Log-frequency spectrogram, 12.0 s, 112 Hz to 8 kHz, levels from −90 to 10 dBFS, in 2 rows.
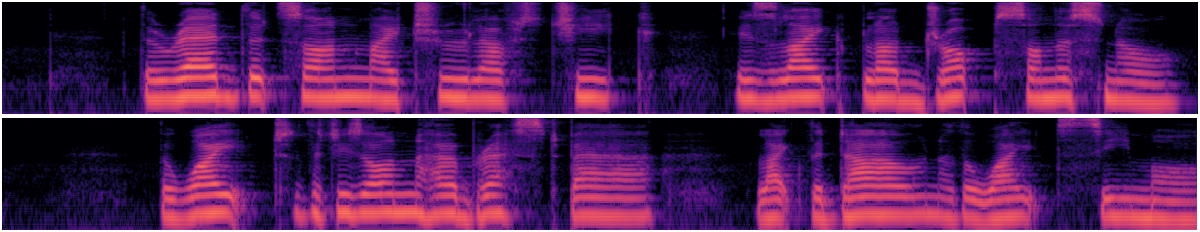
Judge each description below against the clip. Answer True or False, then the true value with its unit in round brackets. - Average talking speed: True (165 wpm)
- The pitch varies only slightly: True (2.2 semitones)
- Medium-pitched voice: False (205 Hz)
